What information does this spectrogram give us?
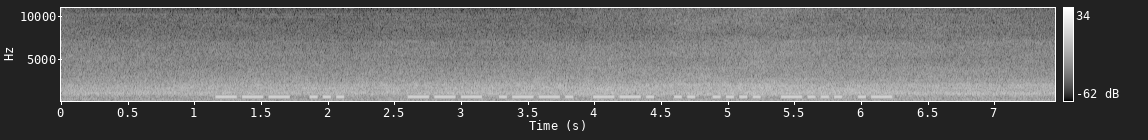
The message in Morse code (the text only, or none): OS OPGIHBA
